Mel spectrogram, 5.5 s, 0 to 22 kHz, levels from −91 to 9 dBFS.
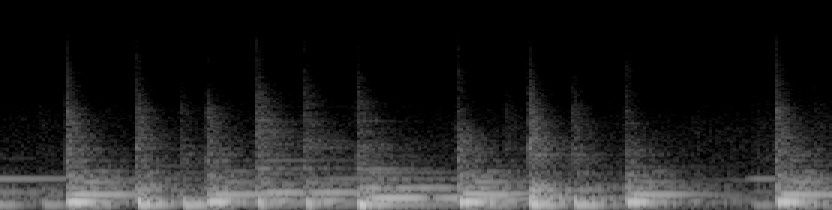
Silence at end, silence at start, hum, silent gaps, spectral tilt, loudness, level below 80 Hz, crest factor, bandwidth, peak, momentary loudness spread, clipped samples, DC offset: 0 s; 0 s; none; none; -11.5 dB/octave; -27 LUFS; -32 dBFS; 14 dB; 3.3 kHz; -10 dBFS; 10 LU; under 0.1%; under 0.1%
